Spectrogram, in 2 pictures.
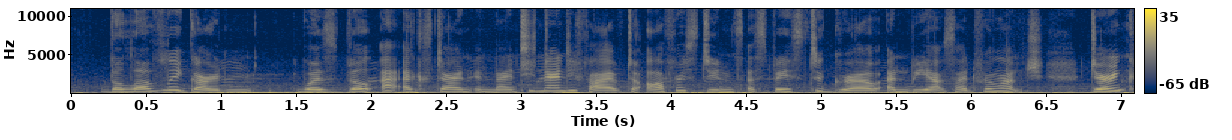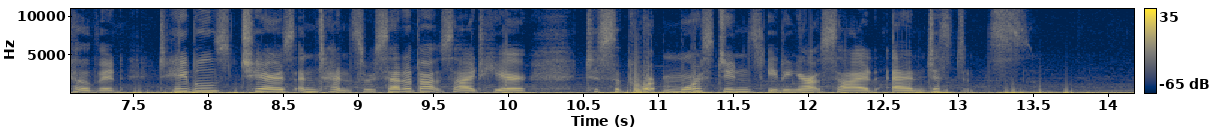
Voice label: Garden Narration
